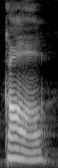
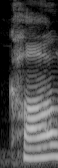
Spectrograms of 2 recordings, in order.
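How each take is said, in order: First: The first sound has no puff of air. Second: The first sound has a strong puff of air. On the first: The speaker calls it wrong. "Not call" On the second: The speaker calls it right. "the aspirated, the air coming out"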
